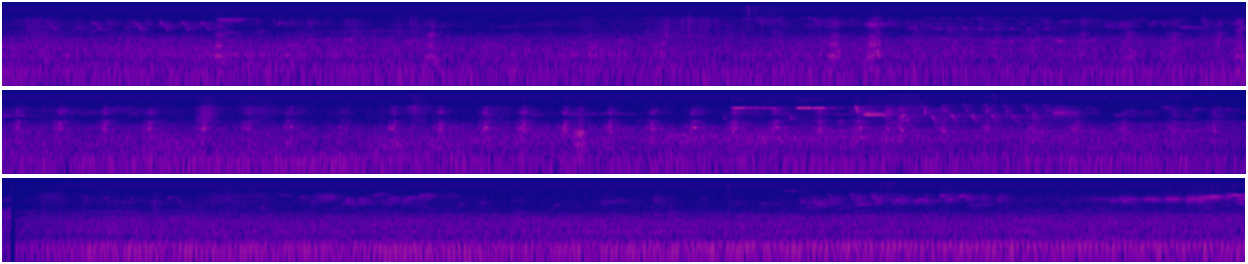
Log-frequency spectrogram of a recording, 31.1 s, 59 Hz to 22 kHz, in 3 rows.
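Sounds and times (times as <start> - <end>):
birds chirping and calling: 13.6 - 20.8.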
